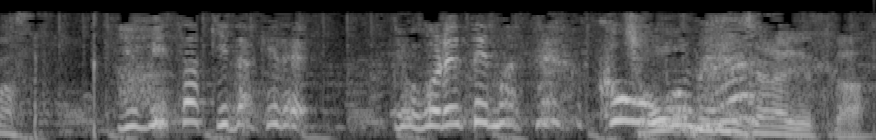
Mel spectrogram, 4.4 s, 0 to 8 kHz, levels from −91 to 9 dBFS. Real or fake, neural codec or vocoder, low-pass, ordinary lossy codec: fake; vocoder, 44.1 kHz, 80 mel bands, Vocos; 7.2 kHz; MP3, 24 kbps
